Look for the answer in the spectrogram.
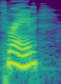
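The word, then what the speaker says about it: Thráin: He escaped and took his son Thrine, rhymes with fine, and grandson Thorin with him.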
